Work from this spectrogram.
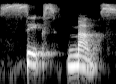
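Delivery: very clear, disembodied pronouncing voice. Recounting a voice heard while looking at hats in a shop, imitating a booming voice. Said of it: "this booming voice came in my ear and said".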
